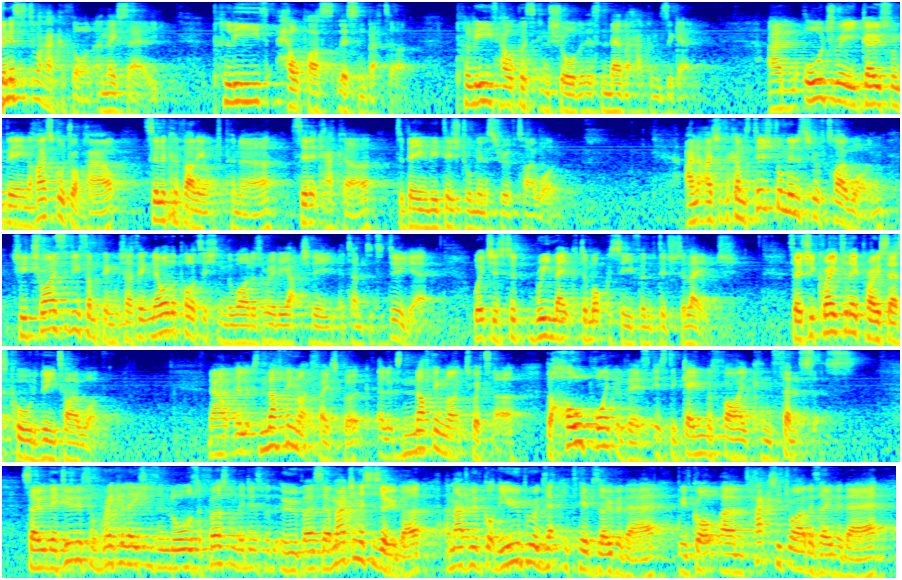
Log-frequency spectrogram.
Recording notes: This O3C Seminar Series event was recorded March 15, 2019, at Loughborough University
